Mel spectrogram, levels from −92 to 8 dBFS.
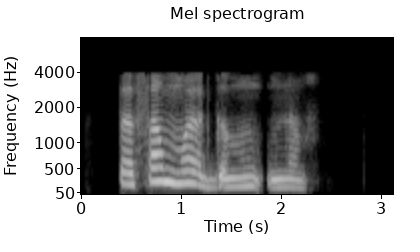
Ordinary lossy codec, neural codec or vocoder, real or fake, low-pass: AAC, 16 kbps; codec, 16 kHz, 0.9 kbps, LongCat-Audio-Codec; fake; 7.2 kHz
